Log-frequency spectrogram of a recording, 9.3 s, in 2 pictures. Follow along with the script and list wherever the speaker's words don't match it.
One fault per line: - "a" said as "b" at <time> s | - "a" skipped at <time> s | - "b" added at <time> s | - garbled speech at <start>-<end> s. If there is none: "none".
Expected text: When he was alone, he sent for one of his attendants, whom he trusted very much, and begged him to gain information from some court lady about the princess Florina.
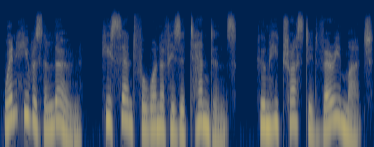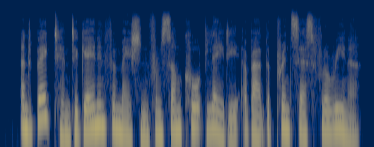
none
